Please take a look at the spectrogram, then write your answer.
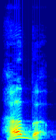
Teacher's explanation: ba sukun ya memantul qalqalah sugroh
